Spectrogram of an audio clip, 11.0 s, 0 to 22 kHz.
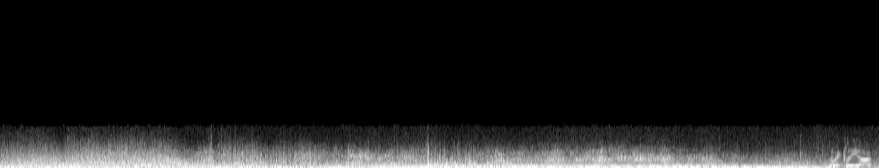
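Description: World War II fighter aircraft with propeller engines, from 1945 combat footage, droning steadily throughout with engine pitch shifting as planes pass, under continuous narration.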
